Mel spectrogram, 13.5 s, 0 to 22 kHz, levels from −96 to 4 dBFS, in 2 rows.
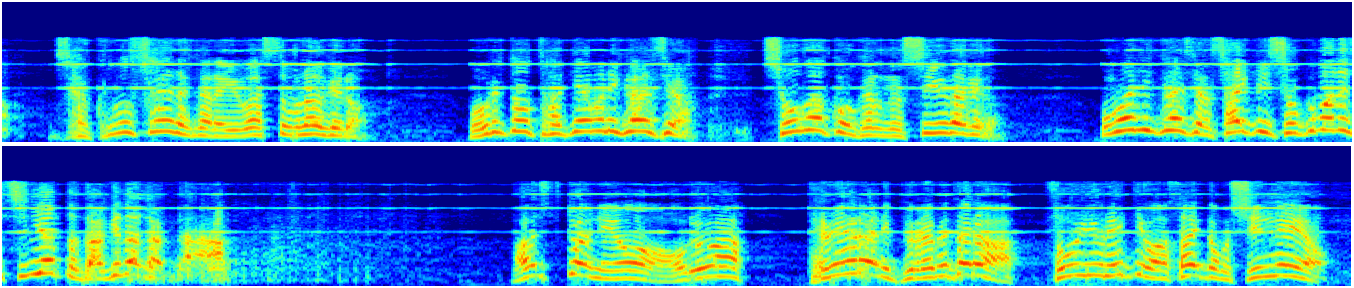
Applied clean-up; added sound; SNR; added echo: neural mask model RNNoise.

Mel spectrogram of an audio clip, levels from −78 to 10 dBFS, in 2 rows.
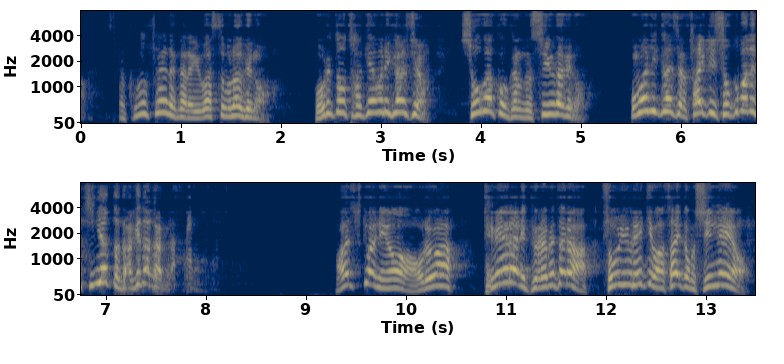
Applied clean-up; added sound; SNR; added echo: neural mask model DeepFilterNet 3.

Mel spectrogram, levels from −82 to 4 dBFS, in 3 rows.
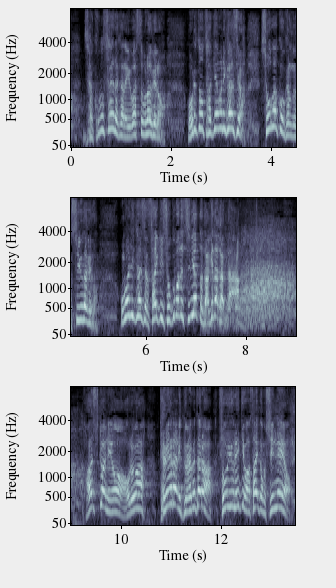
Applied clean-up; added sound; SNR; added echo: none; none; none; none.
